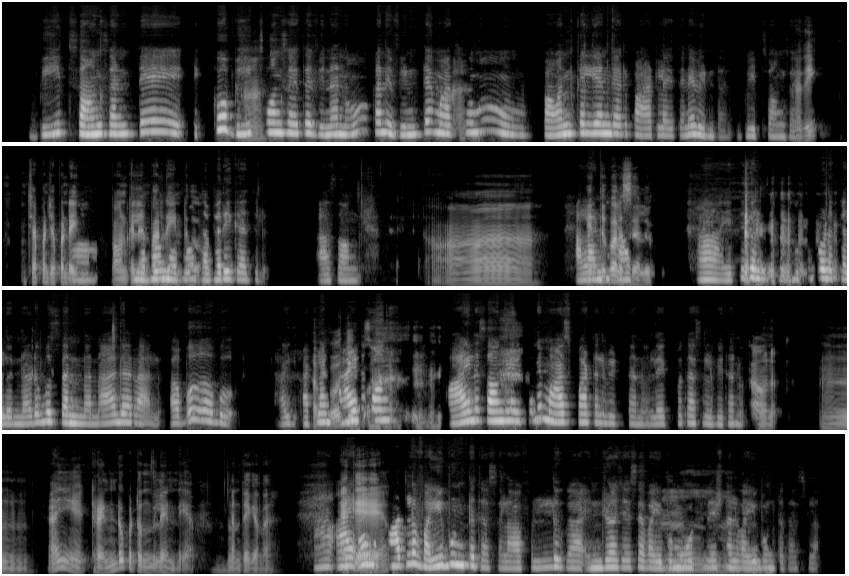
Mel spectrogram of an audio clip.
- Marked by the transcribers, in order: static; in English: "బీట్ సాంగ్స్"; in English: "బీట్ సాంగ్స్"; tapping; in English: "బీట్ సాంగ్స్"; "పాటలేంటిదో" said as "పర్రేంటిదో"; in English: "సాంగ్"; other noise; singing: "ఎత్తుగొలుసులు ముక్కు పుడకలు, నడుము సన్న నాగరాలు అబ్బో అబ్బో!"; laugh; singing: "అబో దిబో!"; in English: "సాంగ్"; in English: "మాస్"; laugh; in English: "ట్రెండ్"; in English: "వైబ్"; in English: "ఎంజాయ్"; in English: "వైబ్ మోటివేషనల్ వైబ్"
- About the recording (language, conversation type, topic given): Telugu, podcast, ఏ పాటలు మీకు ప్రశాంతతను కలిగిస్తాయి?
